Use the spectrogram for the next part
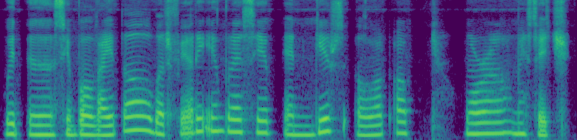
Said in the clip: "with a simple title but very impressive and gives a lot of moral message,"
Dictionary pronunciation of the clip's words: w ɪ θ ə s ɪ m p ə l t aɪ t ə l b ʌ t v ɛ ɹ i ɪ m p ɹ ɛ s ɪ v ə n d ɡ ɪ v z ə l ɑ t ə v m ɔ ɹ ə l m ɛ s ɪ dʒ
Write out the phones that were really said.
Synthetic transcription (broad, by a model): w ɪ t ə s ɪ m p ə l t aɪ t ə l b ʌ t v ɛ ɹ i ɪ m p ɹ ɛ s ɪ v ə n ɡ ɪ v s ə w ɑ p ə p m ɔ ɹ ə l m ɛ s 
